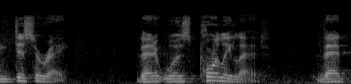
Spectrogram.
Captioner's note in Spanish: habla en ingés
